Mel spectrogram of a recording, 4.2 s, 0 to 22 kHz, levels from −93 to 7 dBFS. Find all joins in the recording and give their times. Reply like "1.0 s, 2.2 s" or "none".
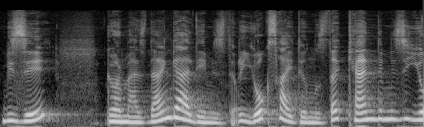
2.4 s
